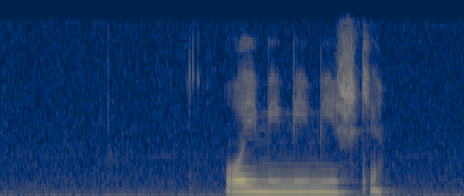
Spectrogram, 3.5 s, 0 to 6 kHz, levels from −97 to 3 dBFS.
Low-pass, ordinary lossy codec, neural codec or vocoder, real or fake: 5.4 kHz; none; none; real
